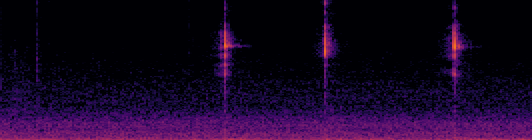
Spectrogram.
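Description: A computer mouse gives three small, sharp clicks spaced about half a second apart, close and distinct over a faint steady hum.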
